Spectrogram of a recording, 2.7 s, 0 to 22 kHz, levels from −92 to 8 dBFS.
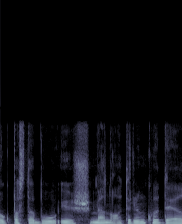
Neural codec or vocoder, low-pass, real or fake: vocoder, 22.05 kHz, 80 mel bands, Vocos; 9.9 kHz; fake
